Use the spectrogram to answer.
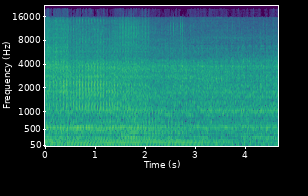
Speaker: Now, we're working on this little compressor, which I'm oddly very excited about for some reason. It's just cool cuz it's like this little enclosed unit that uh packs a pretty good punch as far as power goes and air flow.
